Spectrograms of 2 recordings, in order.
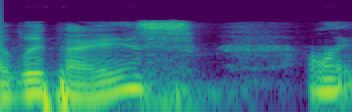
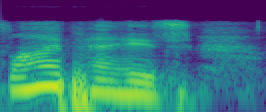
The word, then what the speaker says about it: lipase: chemistry hearing he hears oh you know lit maze-like no it's lipase I pay he tell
